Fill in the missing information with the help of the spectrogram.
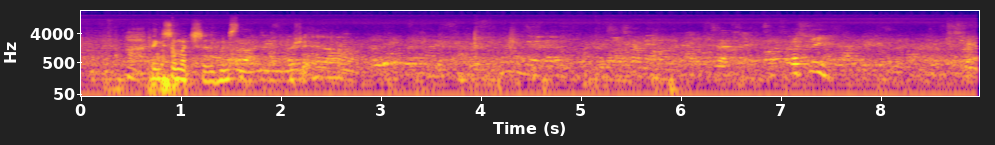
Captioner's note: background chatter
